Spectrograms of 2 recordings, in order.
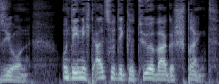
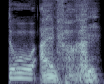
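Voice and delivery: contemptuous; 2 semitones higher than usual. A narrator's reading. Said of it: "schmetterte er sie verächtlich ab".

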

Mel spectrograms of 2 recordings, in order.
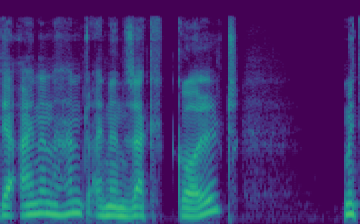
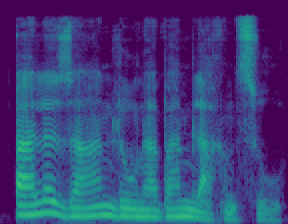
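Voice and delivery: usual speaking voice

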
